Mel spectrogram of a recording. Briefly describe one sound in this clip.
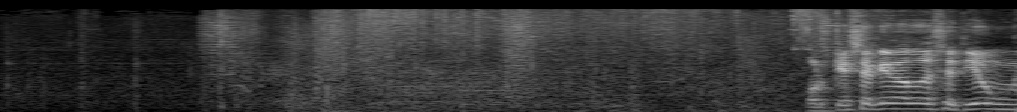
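Electric sparks crackle and sizzle in a burst.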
